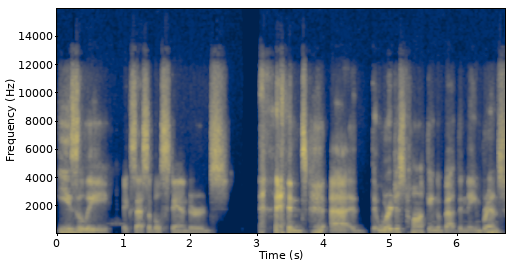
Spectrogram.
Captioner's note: laughs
